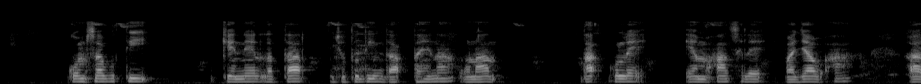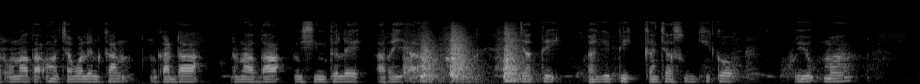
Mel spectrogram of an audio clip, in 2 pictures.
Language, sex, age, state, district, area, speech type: Santali, male, 30-45, West Bengal, Jhargram, rural, spontaneous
